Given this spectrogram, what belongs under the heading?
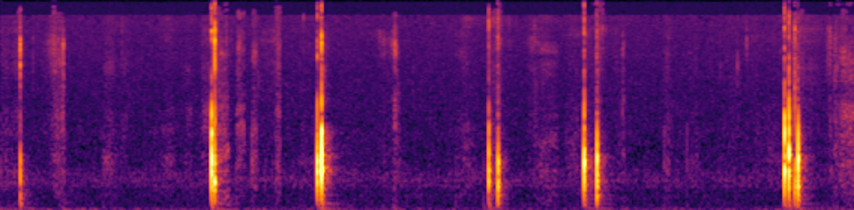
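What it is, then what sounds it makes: Silicone pop-it fidget toy. A small octagonal blue silicone push-pop fidget toy has its hollow bubbles pressed and popped with fingertips. Short, dry, soft pops come at irregular intervals over quiet low hiss, several in quick pairs, each with a muted midrange tone and almost no ring.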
